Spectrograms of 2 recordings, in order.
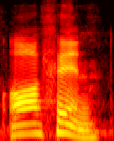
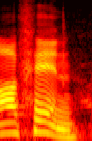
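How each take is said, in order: Both takes have the same delivery.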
